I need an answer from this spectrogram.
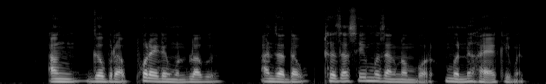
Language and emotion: Bodo, sad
